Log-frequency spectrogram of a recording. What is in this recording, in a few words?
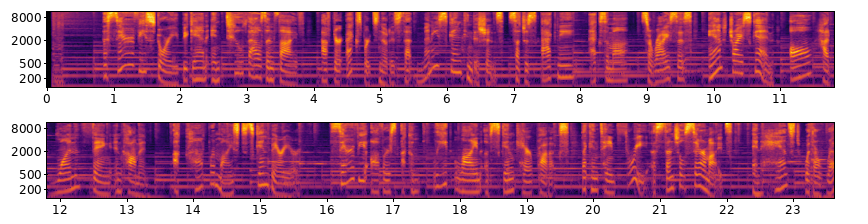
Storytelling, explainer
